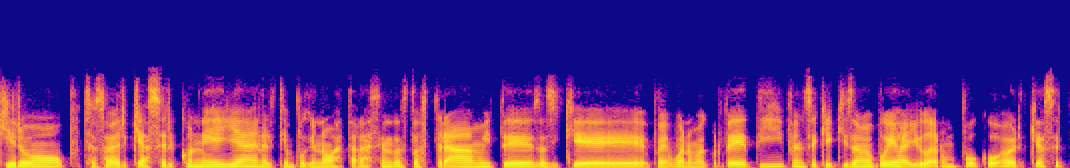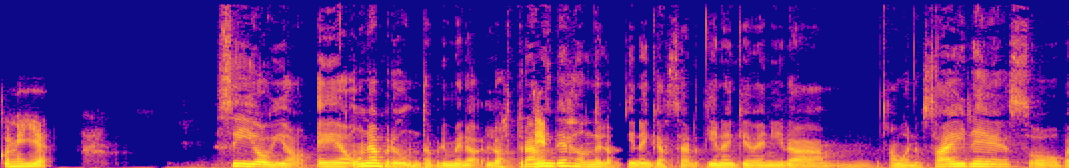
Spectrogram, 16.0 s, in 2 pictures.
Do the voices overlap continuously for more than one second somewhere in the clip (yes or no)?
no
